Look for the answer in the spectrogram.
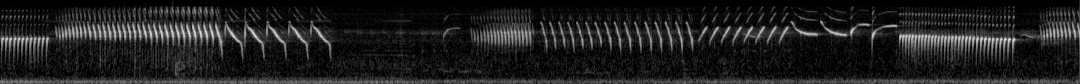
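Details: Belgian canary singing in a training recording: loud high buzzy trills alternate with fast runs of sharply falling whistled notes and a long rapid rattle of clicks, ending on another bright sustained trill.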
